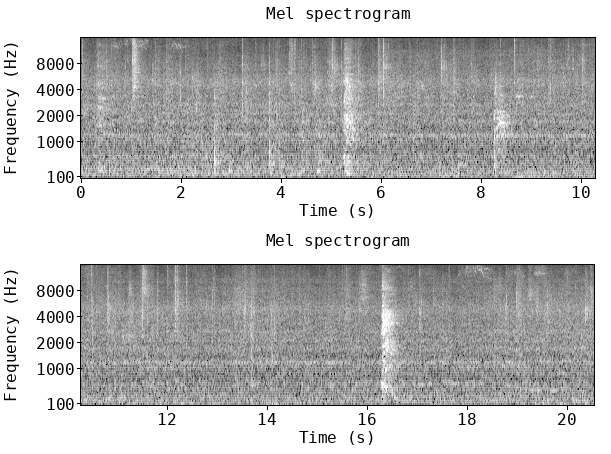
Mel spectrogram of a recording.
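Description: Bare feet pad and shuffle softly across a floor.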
